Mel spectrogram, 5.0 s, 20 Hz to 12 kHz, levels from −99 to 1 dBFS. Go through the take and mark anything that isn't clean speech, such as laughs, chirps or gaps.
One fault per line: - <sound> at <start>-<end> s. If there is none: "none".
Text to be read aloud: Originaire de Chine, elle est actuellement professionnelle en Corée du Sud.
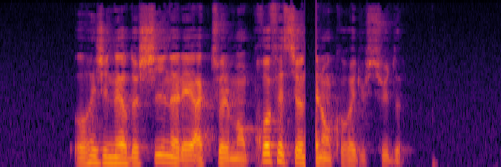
- dropout at 3.0-3.2 s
